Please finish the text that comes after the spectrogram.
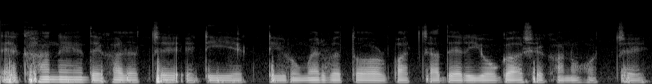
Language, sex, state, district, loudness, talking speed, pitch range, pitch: Bengali, male, Tripura, Unakoti, -19 LUFS, 100 wpm, 95-105 Hz, 100 Hz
